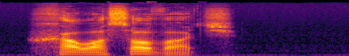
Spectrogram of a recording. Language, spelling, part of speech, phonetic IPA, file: Polish, hałasować, verb, [ˌxawaˈsɔvat͡ɕ], Pl-hałasować.ogg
